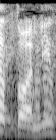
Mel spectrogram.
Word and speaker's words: الضالين: طيب ولا الضالين طبعا تكلمنا فيها كثيرا، ولازم نبين انها ضاد، يعني لان احيانا ينطقونها فيها بعض صوت من الطاء، ولا الضاء ضاء ضاء، يعني فيها جزء من صوت الطاء، لا ولا الضاء ولا الضاء.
